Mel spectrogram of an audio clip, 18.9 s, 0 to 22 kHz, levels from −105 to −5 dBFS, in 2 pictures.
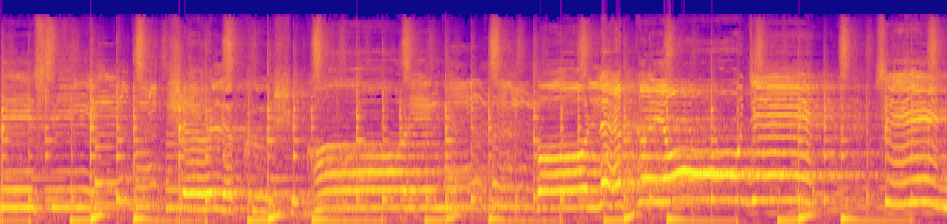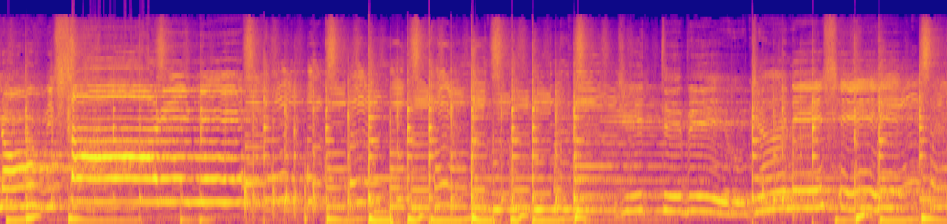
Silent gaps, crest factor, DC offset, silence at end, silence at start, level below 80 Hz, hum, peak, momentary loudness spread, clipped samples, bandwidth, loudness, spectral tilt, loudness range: none; 12 dB; under 0.1%; 0 s; 0 s; -36 dBFS; none; 0 dBFS; 10 LU; under 0.1%; 17 kHz; -12 LUFS; -4 dB/octave; 6 LU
